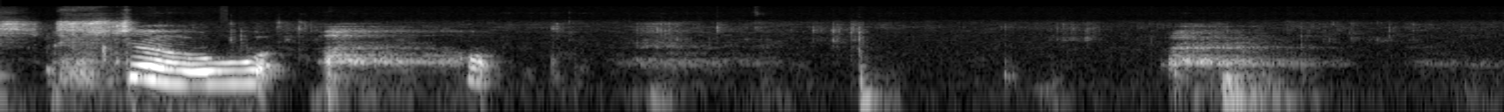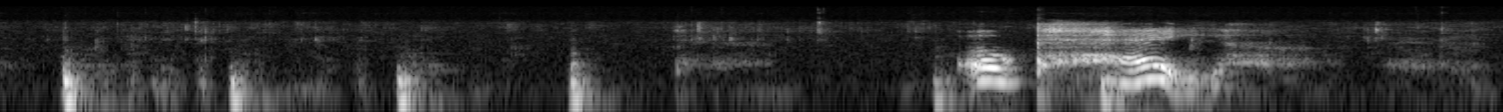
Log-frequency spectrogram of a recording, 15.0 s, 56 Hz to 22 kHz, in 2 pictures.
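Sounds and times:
slime squelching: 0:00.0 - 0:15.0.

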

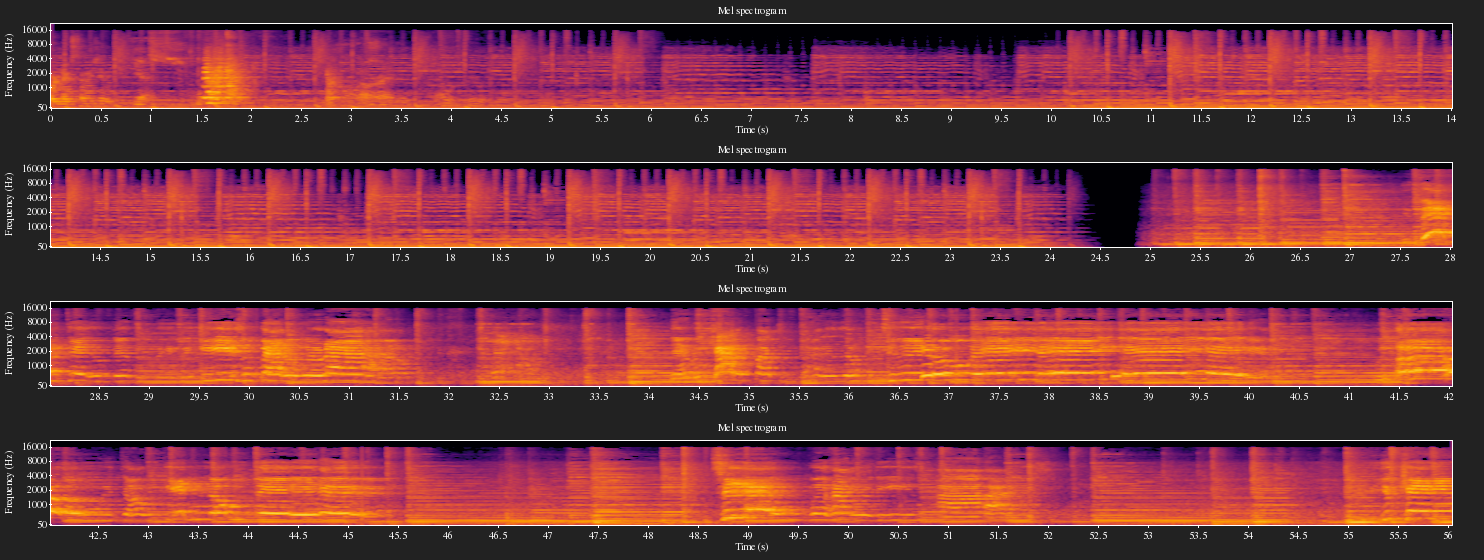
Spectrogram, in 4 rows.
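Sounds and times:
strummed acoustic guitar: 0:01.3 - 0:03.4, 0:25.0 - 0:56.0
man singing: 0:27.5 - 0:31.8, 0:34.0 - 0:40.6, 0:41.2 - 0:45.4, 0:48.7 - 0:52.0, 0:55.2 - 0:56.0.

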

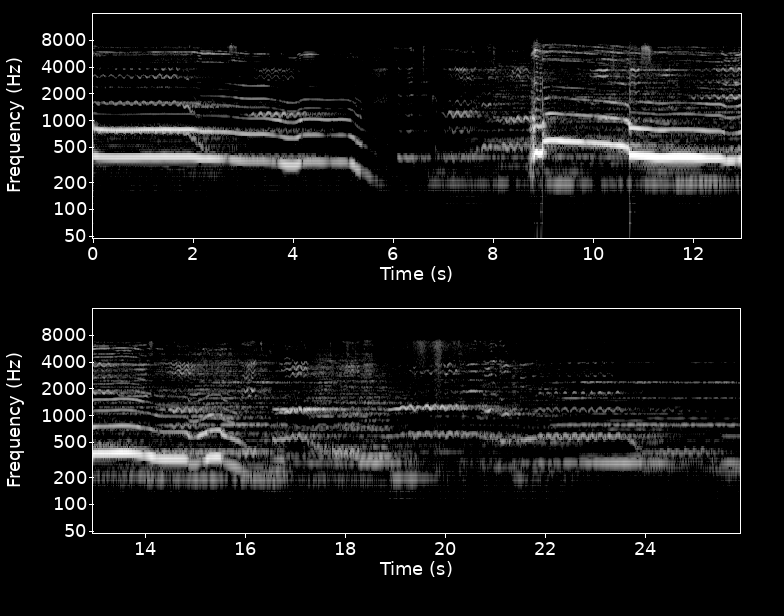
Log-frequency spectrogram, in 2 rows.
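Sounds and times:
dog howling: 0:00.0 - 0:05.6, 0:08.8 - 0:16.0
soprano singing opera: 0:00.0 - 0:25.9.

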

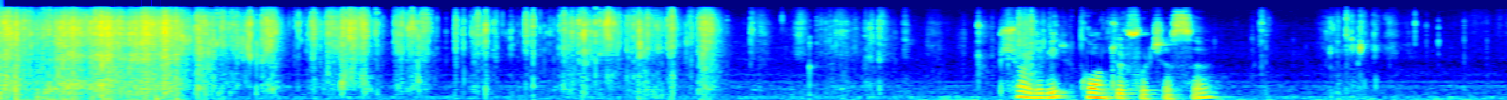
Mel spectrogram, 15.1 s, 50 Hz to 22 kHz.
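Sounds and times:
plastic bag crinkling: 0:00.0 - 0:09.1, 0:09.8 - 0:10.9, 0:12.5 - 0:14.3.

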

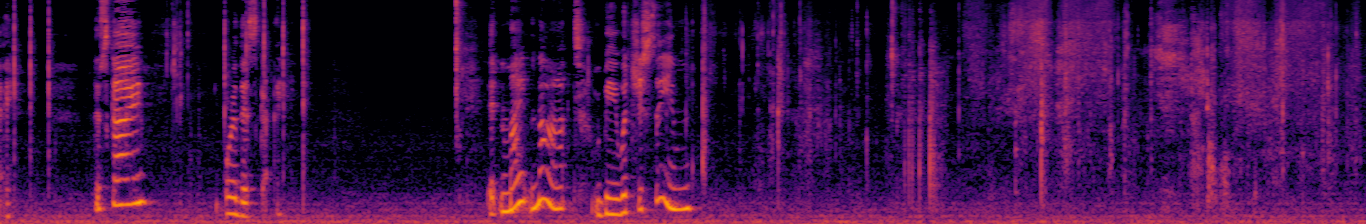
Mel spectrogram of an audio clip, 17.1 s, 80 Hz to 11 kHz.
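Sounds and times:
book pages turning: 0:08.6 - 0:17.0.

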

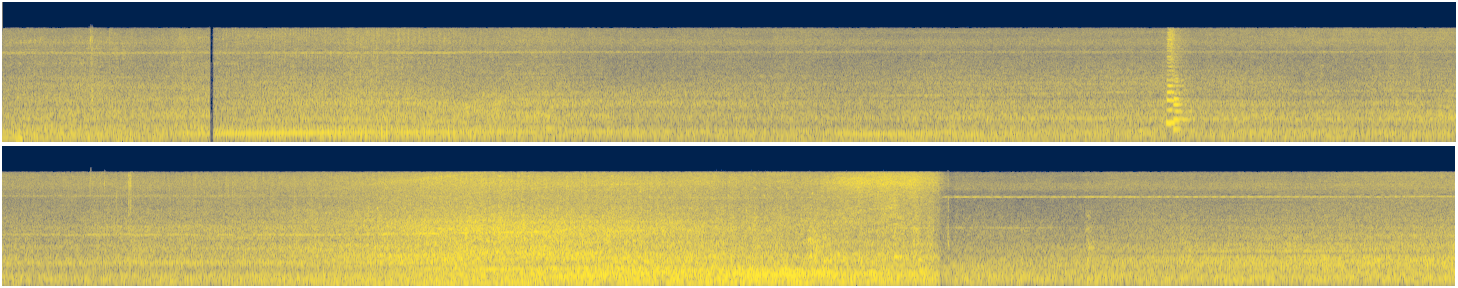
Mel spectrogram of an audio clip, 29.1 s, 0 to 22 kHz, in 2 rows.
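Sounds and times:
truck diesel engine passing: 0:00.0 - 0:29.0
horn toot: 0:11.6 - 0:12.0.

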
